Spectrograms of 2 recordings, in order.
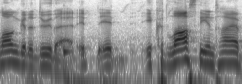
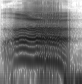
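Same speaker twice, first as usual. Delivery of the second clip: high, loud exasperated yell; drawn-out cry of frustration; frustrated shout; 7 semitones higher, 11 dB louder than usual. Real, not acted. Gamer venting at the failed rocket, frustrated shout.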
